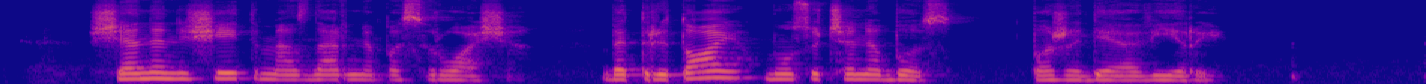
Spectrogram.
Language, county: Lithuanian, Klaipėda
